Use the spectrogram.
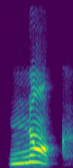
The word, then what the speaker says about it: knock: the next word is knock knock knock if you hear the letter k is silent the next word is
